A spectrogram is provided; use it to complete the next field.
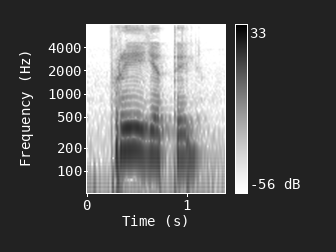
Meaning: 1. friend 2. buddy, pal
- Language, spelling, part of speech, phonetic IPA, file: Ukrainian, приятель, noun, [ˈprɪjɐtelʲ], Uk-приятель.ogg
